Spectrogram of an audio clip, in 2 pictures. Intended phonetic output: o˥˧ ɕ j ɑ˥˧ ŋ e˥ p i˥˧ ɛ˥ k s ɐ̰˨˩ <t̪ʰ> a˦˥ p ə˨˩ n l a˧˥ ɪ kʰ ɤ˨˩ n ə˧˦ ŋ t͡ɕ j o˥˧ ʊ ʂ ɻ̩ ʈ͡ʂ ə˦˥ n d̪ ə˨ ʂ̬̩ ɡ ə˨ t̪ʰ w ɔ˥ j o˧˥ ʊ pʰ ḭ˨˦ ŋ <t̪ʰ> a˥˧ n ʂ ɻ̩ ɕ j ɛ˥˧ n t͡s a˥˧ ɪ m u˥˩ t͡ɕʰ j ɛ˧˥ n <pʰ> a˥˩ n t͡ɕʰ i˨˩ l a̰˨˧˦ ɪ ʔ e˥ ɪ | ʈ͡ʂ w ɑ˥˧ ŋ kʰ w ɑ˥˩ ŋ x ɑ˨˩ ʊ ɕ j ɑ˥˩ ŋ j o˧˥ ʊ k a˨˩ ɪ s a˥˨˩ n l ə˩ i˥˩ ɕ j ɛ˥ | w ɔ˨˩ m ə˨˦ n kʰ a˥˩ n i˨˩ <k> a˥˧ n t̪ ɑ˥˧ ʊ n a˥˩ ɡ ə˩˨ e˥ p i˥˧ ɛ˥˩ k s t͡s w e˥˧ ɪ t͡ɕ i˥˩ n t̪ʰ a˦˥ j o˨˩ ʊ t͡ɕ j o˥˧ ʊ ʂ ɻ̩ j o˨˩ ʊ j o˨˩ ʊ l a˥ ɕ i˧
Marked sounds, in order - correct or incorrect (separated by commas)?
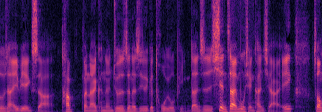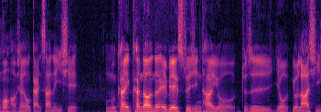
correct, incorrect, incorrect, incorrect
